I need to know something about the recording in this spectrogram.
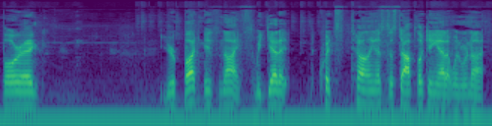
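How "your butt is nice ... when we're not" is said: usual speaking voice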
